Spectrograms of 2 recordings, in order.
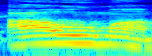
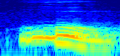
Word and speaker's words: Om: Because you don't chant Auma, but you pronounce only Om, only one sound.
